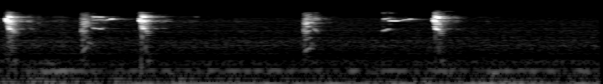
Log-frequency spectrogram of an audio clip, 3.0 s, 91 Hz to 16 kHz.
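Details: Peregrine falcon on 28 March 2019 during a changeover, giving short, harsh, sharp notes at irregular intervals, some followed by a brief high whine, over a steady low hum.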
